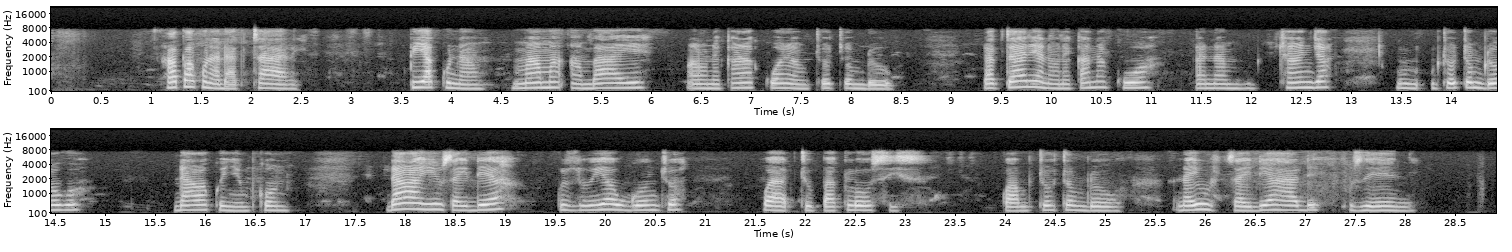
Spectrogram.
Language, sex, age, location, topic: Swahili, female, 25-35, Nakuru, health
